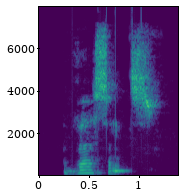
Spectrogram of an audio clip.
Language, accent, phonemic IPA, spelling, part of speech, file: English, Southern England, /ˈvɜː(ɹ)sən(t)s/, versants, noun, LL-Q1860 (eng)-versants.wav
- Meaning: plural of versant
